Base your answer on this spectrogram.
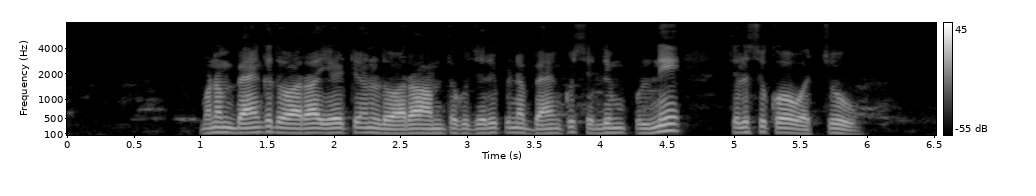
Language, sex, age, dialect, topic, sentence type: Telugu, male, 56-60, Southern, banking, statement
